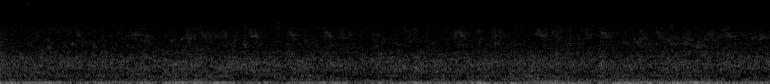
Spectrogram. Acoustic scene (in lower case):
park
